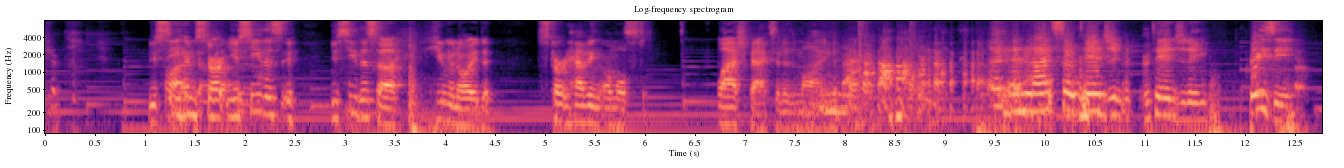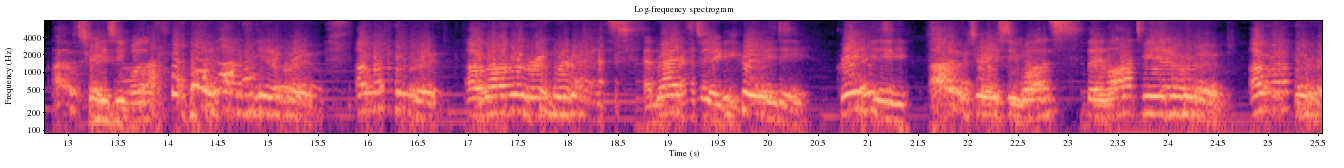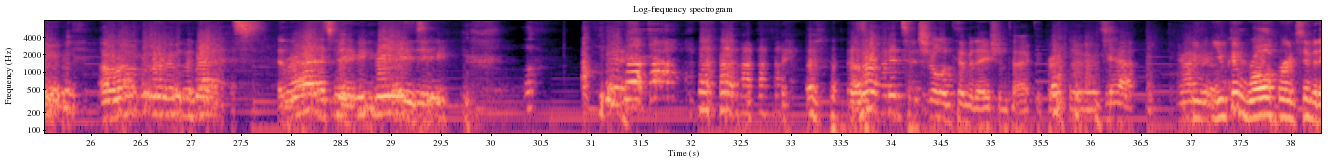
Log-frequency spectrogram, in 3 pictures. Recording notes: I know the audio quality is not excellent, but I've hopefully fixed it for our next recording session.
